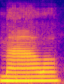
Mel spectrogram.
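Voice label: "málo", Slovak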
